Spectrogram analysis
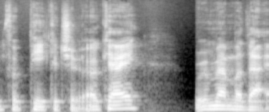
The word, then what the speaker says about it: Pikachu: Why would you call it Peikayao? It's Pikachu, not Peikayao.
